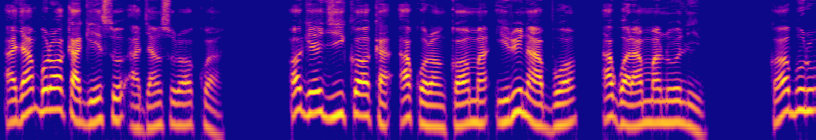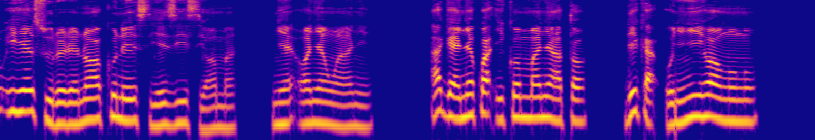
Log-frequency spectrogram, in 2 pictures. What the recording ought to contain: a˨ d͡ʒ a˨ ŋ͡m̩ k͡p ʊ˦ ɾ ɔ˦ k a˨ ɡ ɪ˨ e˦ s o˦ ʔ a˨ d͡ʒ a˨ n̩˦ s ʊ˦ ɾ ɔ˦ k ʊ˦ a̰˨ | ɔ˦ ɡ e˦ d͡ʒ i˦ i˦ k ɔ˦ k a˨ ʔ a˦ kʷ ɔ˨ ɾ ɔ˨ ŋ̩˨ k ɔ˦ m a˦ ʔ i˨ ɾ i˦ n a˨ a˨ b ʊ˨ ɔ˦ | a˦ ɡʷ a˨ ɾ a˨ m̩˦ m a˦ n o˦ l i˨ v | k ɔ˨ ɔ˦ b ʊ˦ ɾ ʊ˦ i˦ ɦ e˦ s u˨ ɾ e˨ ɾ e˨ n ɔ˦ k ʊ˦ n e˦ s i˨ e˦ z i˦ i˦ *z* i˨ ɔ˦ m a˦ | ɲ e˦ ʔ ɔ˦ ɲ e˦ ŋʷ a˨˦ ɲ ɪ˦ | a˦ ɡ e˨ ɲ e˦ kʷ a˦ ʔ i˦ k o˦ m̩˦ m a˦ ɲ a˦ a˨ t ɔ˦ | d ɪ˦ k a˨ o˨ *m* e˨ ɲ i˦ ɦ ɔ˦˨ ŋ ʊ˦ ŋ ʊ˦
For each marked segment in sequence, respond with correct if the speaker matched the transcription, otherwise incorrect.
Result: incorrect, incorrect

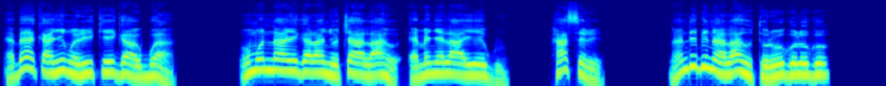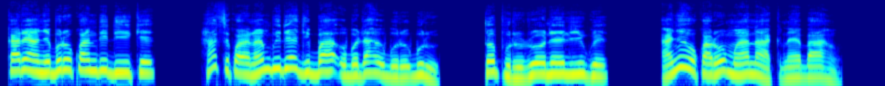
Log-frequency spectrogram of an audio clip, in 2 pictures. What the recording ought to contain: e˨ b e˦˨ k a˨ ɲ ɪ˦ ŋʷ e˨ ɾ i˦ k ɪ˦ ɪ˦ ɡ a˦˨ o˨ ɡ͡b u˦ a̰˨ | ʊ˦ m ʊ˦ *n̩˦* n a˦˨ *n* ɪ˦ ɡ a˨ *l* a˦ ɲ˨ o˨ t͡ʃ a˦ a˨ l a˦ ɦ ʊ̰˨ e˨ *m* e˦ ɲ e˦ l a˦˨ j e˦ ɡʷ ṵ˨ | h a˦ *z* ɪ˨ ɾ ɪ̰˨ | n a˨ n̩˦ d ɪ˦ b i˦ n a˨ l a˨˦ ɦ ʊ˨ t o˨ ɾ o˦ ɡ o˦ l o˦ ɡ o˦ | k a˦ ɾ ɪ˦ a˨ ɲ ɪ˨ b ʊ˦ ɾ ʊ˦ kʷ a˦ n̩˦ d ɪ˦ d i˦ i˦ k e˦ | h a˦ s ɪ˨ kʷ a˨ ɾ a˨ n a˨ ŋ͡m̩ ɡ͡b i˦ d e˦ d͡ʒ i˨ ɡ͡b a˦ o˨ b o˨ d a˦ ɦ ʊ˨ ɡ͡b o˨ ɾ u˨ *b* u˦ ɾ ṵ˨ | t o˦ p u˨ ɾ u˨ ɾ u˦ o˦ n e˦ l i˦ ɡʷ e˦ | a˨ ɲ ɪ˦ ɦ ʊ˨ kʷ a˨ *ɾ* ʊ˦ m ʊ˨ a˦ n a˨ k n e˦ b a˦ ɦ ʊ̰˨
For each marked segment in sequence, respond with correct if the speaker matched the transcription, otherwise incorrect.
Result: correct, incorrect, incorrect, correct, incorrect, incorrect, correct

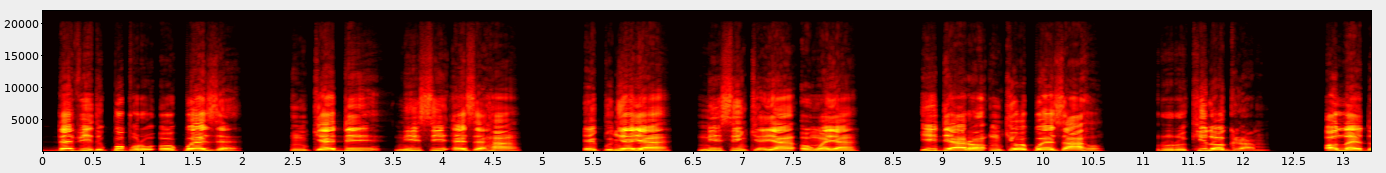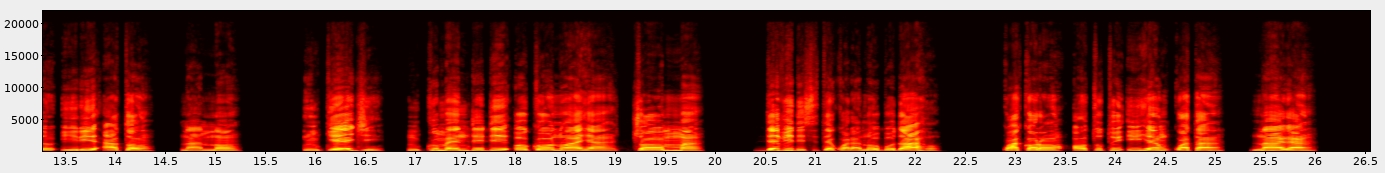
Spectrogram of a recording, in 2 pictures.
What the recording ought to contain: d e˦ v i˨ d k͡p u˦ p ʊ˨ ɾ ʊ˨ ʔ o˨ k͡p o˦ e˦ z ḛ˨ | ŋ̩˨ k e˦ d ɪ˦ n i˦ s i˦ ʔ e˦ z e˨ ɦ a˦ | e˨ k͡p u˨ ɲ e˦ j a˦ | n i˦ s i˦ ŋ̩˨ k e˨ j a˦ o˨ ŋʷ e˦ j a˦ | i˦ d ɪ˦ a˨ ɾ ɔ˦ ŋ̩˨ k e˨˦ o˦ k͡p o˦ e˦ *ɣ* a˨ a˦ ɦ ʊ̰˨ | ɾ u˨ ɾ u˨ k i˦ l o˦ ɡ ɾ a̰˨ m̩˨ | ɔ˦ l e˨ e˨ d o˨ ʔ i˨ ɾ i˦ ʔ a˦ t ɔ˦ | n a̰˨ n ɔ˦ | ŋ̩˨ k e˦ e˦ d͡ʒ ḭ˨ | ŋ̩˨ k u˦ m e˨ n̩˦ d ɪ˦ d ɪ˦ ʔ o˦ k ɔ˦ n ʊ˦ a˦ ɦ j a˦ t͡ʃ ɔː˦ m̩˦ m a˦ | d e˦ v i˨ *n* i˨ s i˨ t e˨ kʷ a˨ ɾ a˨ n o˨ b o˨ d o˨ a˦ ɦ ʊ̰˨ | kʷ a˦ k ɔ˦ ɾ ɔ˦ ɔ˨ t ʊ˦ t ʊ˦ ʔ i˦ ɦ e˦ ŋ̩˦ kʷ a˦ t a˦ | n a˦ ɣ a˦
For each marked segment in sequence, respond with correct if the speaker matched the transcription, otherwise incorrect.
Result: incorrect, incorrect

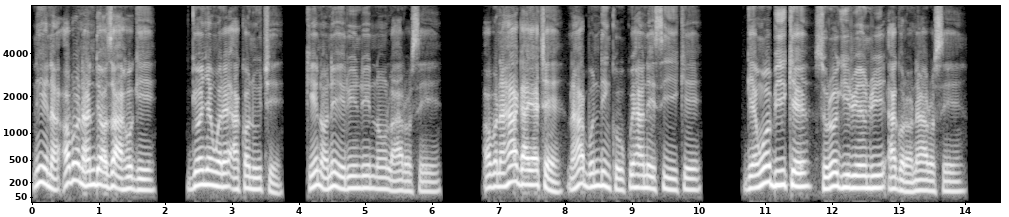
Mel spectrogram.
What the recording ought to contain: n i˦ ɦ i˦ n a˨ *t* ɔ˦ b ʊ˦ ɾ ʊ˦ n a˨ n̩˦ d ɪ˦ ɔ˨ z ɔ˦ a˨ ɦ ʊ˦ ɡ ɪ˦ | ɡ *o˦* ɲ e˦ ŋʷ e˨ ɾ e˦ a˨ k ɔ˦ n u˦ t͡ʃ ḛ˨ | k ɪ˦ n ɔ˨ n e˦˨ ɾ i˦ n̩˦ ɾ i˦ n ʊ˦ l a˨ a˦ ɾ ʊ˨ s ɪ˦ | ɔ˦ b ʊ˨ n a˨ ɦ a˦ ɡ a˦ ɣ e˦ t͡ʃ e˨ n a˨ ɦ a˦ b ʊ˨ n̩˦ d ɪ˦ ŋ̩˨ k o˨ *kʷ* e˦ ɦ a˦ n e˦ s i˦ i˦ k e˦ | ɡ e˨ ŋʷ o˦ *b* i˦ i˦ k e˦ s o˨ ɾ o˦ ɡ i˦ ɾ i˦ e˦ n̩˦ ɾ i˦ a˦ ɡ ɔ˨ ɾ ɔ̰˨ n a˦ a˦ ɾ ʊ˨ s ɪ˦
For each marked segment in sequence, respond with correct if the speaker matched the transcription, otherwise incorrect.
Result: incorrect, correct, correct, correct

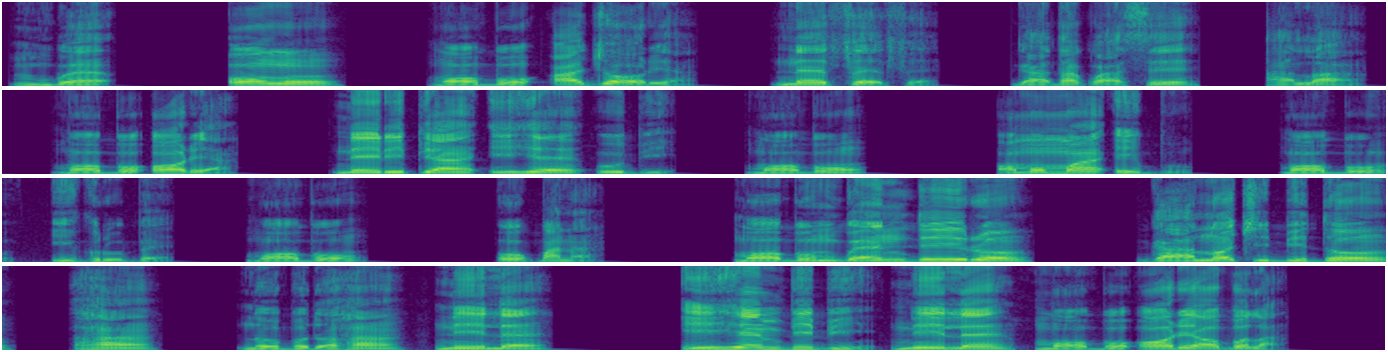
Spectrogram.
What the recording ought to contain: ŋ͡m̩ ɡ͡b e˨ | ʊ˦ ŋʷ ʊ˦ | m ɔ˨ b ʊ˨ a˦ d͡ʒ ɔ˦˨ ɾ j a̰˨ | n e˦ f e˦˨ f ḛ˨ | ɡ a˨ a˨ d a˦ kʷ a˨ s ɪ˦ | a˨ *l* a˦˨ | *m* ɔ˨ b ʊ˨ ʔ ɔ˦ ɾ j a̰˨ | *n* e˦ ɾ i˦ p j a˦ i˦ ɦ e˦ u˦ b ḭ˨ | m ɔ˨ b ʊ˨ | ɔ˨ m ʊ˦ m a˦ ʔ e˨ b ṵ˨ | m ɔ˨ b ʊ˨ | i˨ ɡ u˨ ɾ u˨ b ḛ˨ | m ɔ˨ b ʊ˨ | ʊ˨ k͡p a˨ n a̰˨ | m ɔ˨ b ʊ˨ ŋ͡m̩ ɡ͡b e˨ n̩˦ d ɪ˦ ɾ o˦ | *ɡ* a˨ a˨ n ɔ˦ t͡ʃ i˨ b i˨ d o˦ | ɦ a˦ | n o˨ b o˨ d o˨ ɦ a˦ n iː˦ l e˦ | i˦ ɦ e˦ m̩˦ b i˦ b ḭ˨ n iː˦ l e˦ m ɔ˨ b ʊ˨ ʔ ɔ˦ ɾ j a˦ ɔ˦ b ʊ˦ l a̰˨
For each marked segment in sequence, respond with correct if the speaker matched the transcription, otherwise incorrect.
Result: correct, correct, correct, correct

